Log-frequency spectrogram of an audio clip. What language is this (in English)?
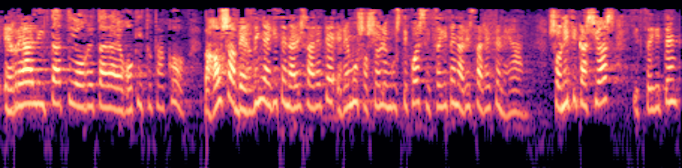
Basque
